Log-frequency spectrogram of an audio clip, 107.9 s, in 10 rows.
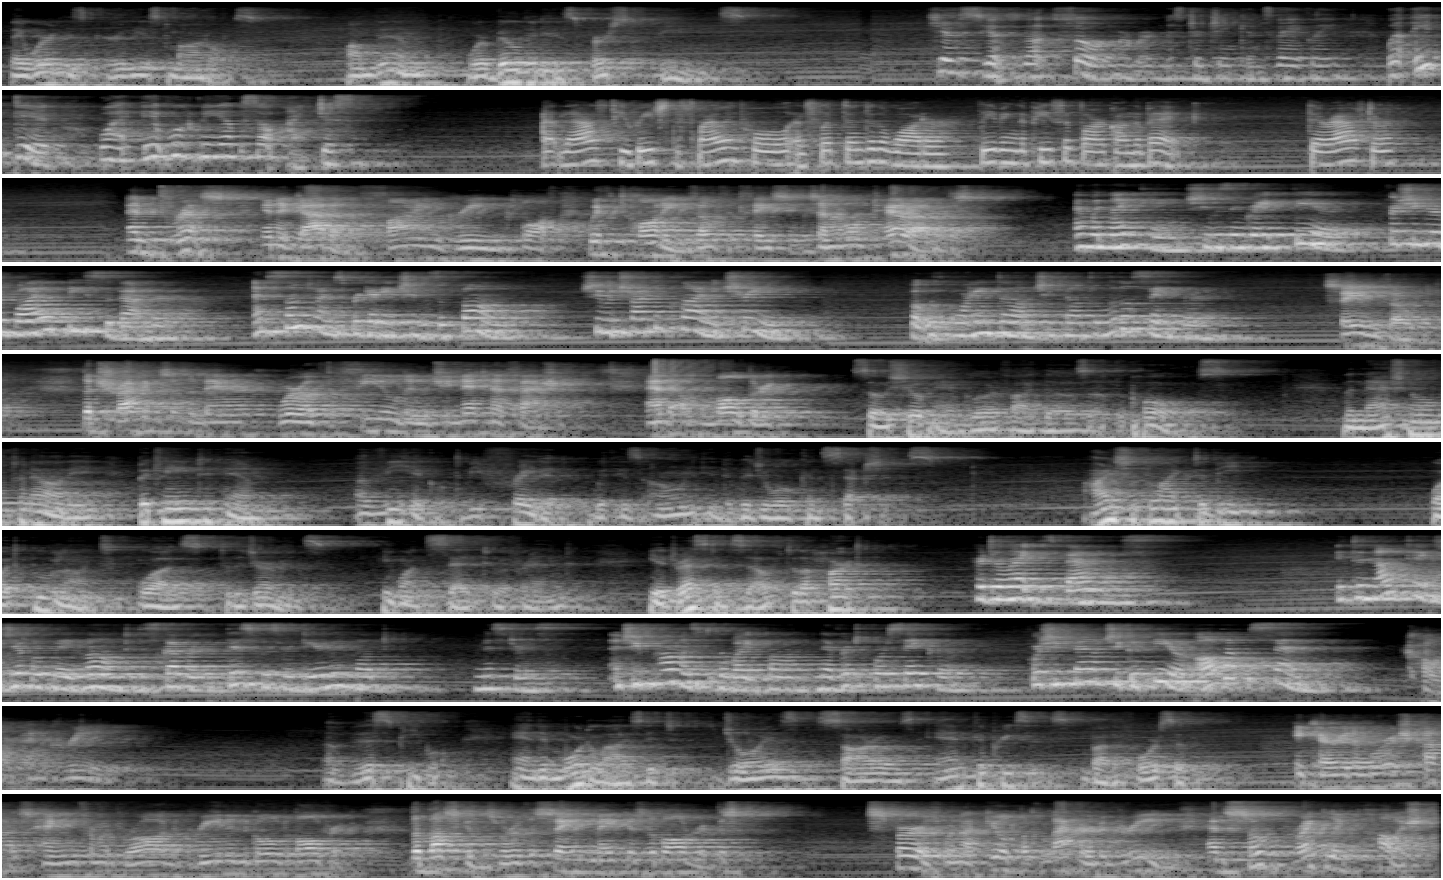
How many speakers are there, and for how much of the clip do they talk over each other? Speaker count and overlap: five, no overlap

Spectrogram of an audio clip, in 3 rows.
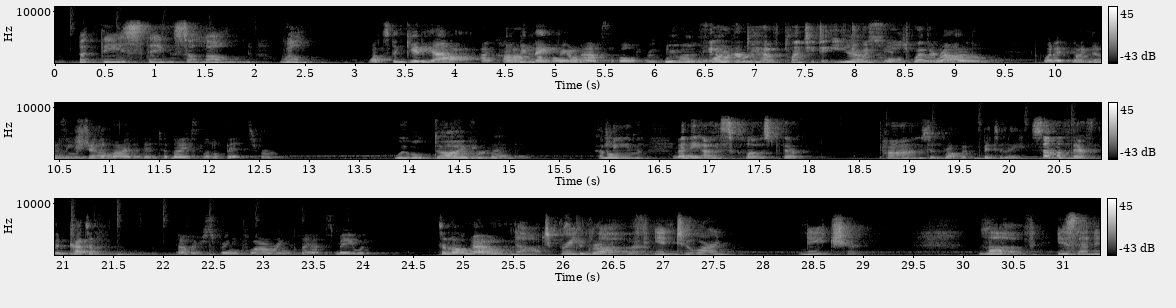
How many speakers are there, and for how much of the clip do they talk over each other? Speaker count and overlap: five, about 38%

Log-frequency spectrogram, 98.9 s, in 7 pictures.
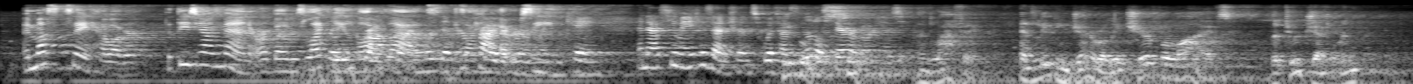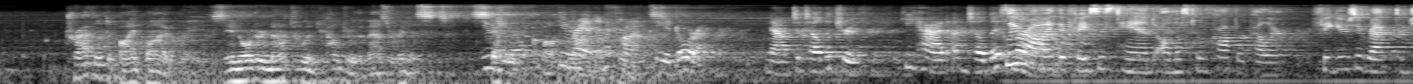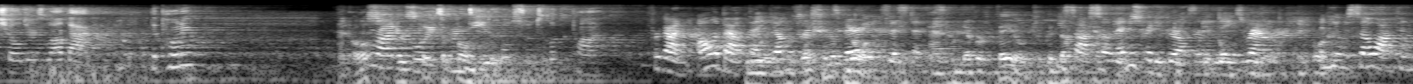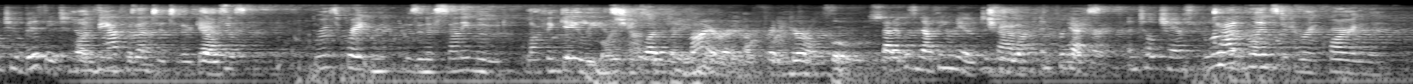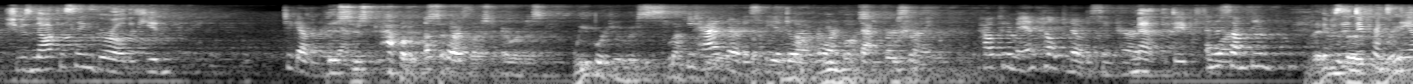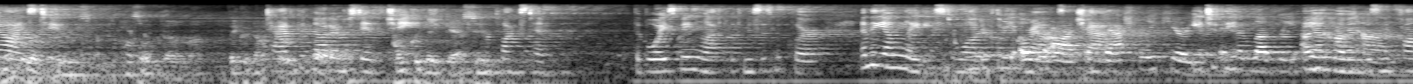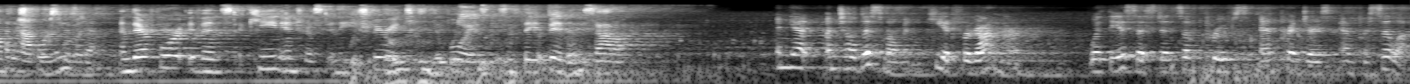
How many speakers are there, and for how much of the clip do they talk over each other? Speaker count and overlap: three, about 39%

